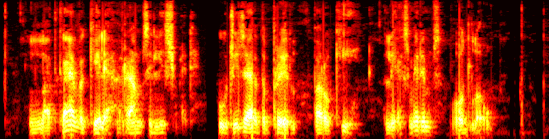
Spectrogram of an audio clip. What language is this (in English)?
Erzya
